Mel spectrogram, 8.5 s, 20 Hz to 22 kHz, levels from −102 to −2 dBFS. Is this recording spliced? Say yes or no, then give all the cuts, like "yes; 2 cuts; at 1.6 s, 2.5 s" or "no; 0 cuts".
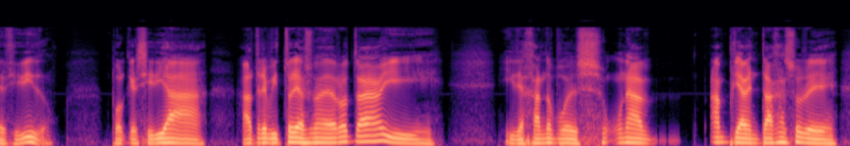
no; 0 cuts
